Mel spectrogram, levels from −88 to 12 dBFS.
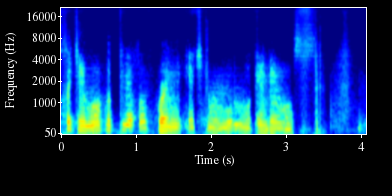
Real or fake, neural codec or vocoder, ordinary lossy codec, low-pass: fake; codec, 44.1 kHz, 0.9 kbps, DAC; none; none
